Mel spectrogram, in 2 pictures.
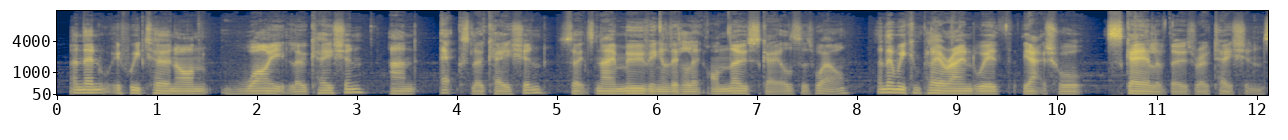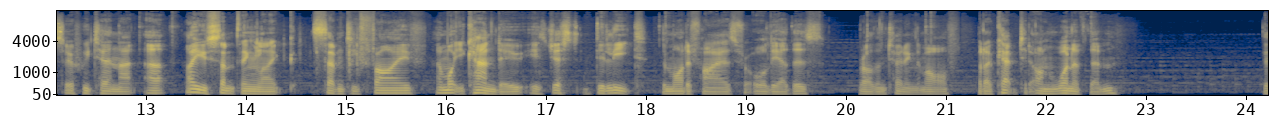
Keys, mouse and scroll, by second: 0.8 middle click, 3.1 click, 4.3 click, 4.9 middle click, 8.0 click, 8.9 click, 14.5 KP_7, 15.0 KP_Enter, 15.7 click.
